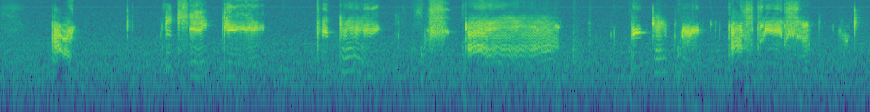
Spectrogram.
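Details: Talkative four-month-old budgerigar kept as a pet, mimicking speech. Breathy, hissing word-like bursts alternate with scratchy chirps in choppy phrases, including one longer raspy stretch near the middle.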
